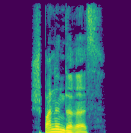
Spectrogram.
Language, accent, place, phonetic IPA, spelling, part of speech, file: German, Germany, Berlin, [ˈʃpanəndəʁəs], spannenderes, adjective, De-spannenderes.ogg
- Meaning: strong/mixed nominative/accusative neuter singular comparative degree of spannend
